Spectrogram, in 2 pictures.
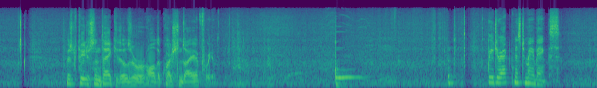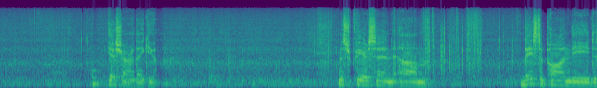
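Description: An elderly man speaks calmly into a microphone, reading out in short bursts.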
